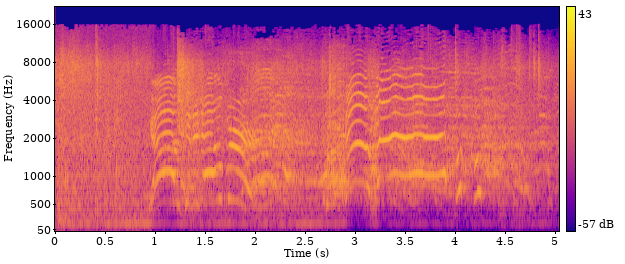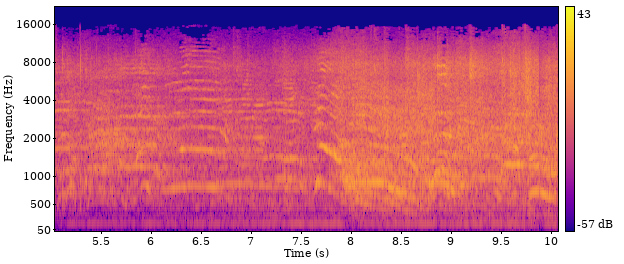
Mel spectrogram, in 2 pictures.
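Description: Spectators at an ice hockey game shouting and yelling, unintelligibly, with several high rising-and-falling calls about a second in and a burst of overlapping voices again near the end. A steady low hum of the rink sits underneath.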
